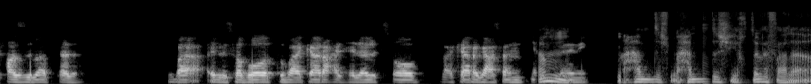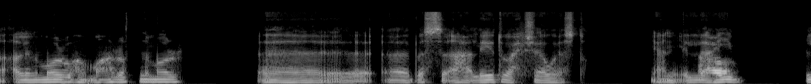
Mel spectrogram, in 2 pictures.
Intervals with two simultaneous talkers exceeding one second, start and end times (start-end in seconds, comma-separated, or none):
none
